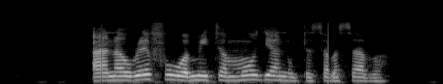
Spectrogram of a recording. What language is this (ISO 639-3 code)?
swa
